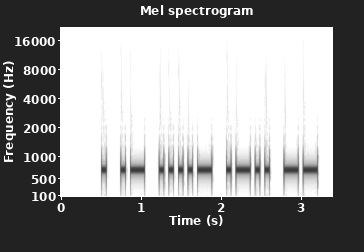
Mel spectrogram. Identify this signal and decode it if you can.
Morse code, heard as a keyed tone, about 20 wpm, 700 Hz. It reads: EA4LM
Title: DXCC-100 Call Signs - 5 Characters - Repeated 3x - 20wpm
